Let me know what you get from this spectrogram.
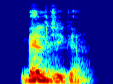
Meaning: Belgium (a country in Western Europe that has borders with the Netherlands, Germany, Luxembourg and France)
- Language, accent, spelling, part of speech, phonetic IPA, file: Catalan, Valencia, Bèlgica, proper noun, [ˈbɛʎ.d͡ʒi.ka], LL-Q7026 (cat)-Bèlgica.wav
